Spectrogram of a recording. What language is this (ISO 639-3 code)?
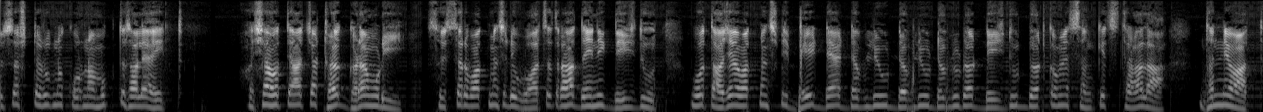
mar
